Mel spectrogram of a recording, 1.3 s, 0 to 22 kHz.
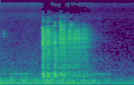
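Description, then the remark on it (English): A twenty-sided die clatters onto a tabletop, a sharp burst of hard plastic rattling that tumbles for about half a second before settling, over a low steady hum; it is rolled in a tabletop game and lands on 17. “you have a chance to disbelieve. Roll a d20.”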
